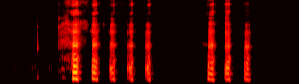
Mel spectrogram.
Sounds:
Laughter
